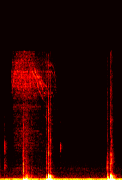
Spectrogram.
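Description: Quiet room tone with a low steady hum, broken by two brief soft knocks about half a second apart in the first second.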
